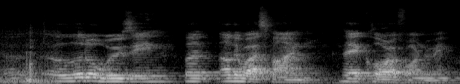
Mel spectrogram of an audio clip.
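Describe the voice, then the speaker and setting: A man's voice: mid-range voice, steady tone, measured pace, noisy background, lightly acted. A man playing a detective's easygoing, tech-savvy brother in an amateur audio drama, dry and unruffled. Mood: dryly amused. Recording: echoey room, amateur home recording.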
